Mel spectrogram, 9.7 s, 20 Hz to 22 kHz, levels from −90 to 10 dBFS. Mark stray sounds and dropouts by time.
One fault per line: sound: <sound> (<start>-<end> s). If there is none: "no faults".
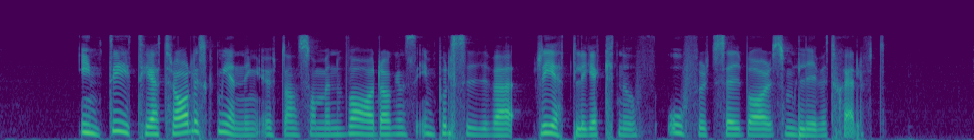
no faults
